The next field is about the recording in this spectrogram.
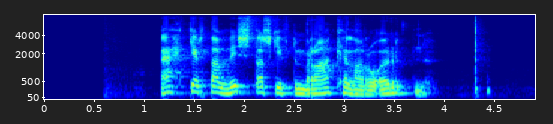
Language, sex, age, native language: Icelandic, male, 18-19, Icelandic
